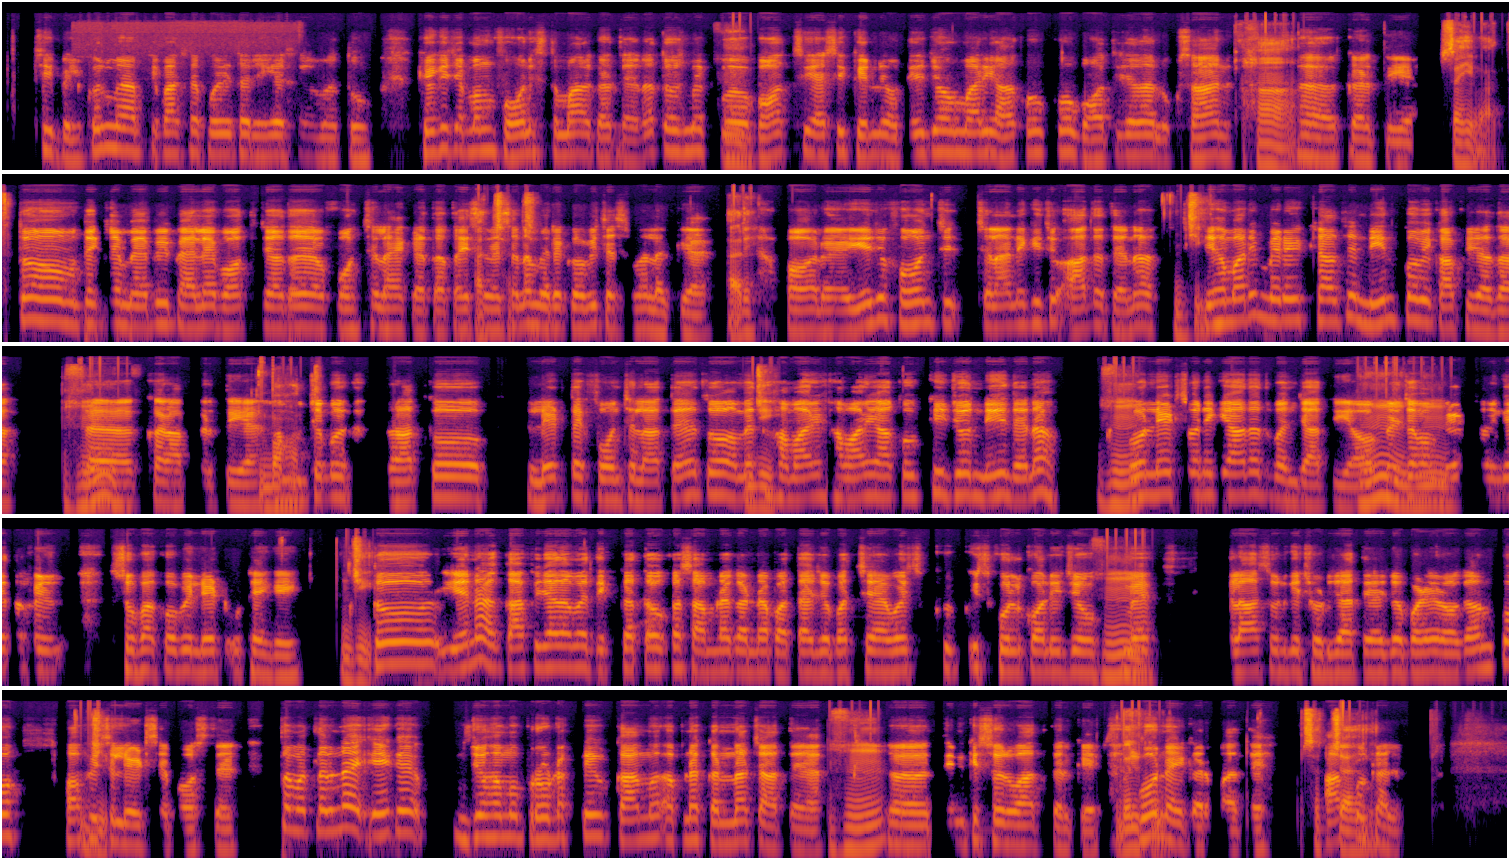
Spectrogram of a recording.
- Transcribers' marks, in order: distorted speech; other background noise; in English: "लेट"; in English: "लेट"; in English: "लेट"; in English: "लेट"; in English: "क्लास"; in English: "ऑफिस लेट"; in English: "प्रोडक्टिव"; tapping
- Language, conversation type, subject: Hindi, unstructured, आपके अनुसार मोबाइल फोन ने हमारी ज़िंदगी कैसे बदल दी है?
